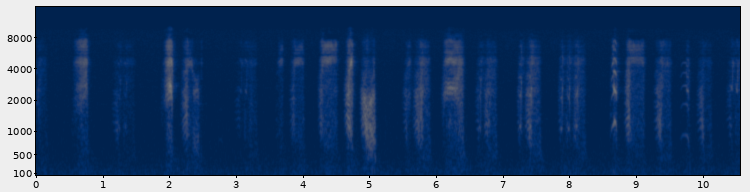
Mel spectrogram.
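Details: Bowerbird calling with a series of harsh, rasping, broadband notes given in irregular bursts, some with short rising or whistled elements.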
